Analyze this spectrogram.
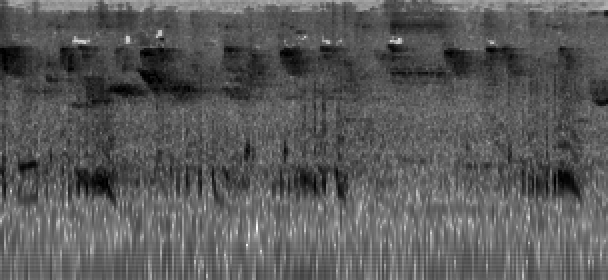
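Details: Pigeons, a pet bird among wild ones, giving low, soft rolling coos in short bursts, with higher chirps and twitters from other birds throughout.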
